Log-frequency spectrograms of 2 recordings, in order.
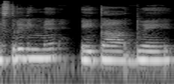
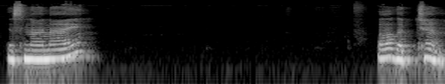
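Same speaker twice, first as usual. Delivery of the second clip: दश बालकाः स्नानाय अगच्छन् dictated one word at a time with long pauses; slower than usual. Shown as a demonstration. Teacher dictating the answer to students, word by word. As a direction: give each word alone, slowly, so students can write it down. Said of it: "तो हम क्या लिखेंगे, हम लिखेंगे".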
